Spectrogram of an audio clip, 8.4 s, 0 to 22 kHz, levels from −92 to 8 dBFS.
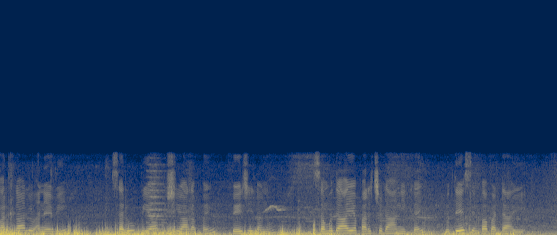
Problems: constant background noise, background conversations at intervals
